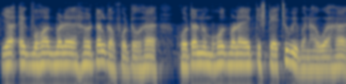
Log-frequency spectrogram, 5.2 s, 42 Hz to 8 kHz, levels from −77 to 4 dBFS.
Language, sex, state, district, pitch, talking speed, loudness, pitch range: Hindi, male, Jharkhand, Palamu, 145 Hz, 205 wpm, -15 LUFS, 125-150 Hz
